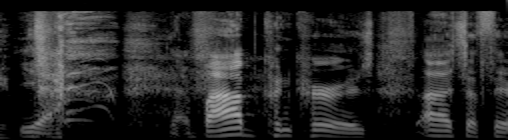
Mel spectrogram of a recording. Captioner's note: laughs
